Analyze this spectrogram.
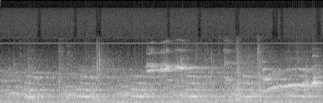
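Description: Indri song: sustained, harmonic wailing tones ending in a rising, swooping glide.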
